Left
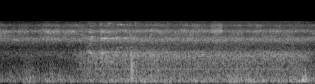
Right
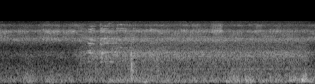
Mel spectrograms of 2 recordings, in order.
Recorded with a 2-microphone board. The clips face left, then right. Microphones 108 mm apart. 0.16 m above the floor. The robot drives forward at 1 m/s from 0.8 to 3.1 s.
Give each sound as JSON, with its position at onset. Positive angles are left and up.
{"t": 0.9, "sound": "breaking glass", "side_deg": 10}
